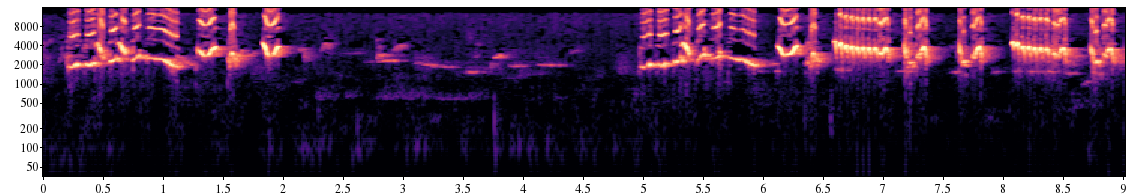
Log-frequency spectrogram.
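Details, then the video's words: Energetic greater green leafbird song meant to prompt silent birds into answering: a loud run of fast chirps and sweeping whistles, a soft pause with low murmuring notes, then another long, intense burst of varied twittering. "Masteran Cucak Ijo Gacor l Yang Macet langsung nyaut"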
